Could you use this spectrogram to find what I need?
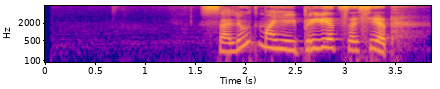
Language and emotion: Russian, positive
